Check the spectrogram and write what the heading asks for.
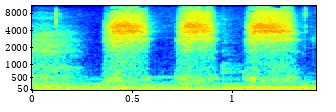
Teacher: the regular sibilant that we're familiar with in English, the palatal one where you arch your tongue up.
